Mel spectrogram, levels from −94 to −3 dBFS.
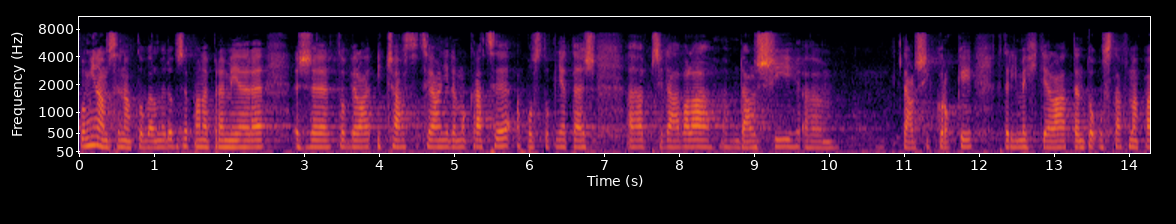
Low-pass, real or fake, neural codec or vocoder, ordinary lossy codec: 7.2 kHz; real; none; AAC, 32 kbps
